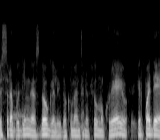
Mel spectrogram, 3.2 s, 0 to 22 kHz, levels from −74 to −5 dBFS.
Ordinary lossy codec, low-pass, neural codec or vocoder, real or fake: Opus, 16 kbps; 10.8 kHz; none; real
